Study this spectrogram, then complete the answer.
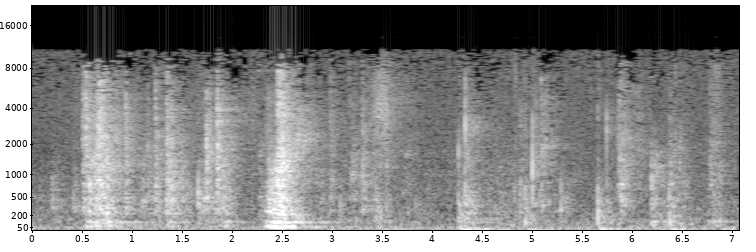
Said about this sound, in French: Nick réussit à ouvrir la porte.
